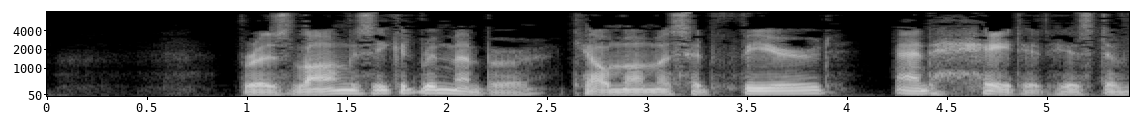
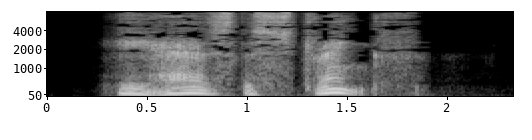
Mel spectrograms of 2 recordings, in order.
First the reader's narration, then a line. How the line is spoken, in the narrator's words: the voice whispered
